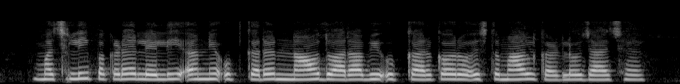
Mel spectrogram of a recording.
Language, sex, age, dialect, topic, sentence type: Maithili, female, 18-24, Angika, agriculture, statement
